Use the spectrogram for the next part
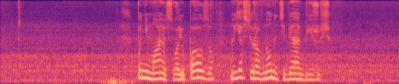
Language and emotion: Russian, sad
